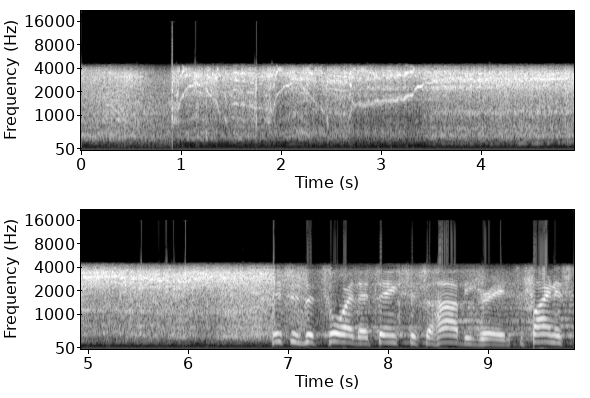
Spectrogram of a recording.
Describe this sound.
A motor vehicle engine is running, high-pitched whirring occurs, and an adult male speaks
